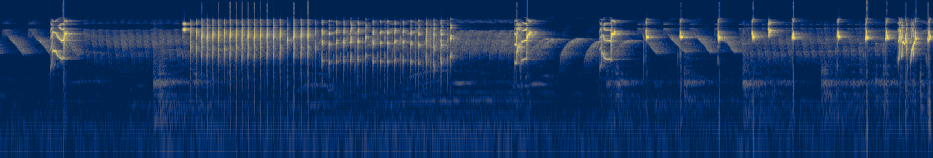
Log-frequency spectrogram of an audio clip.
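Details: Lovebird lure song, meant to set other lovebirds chattering in reply: sharp sweeping chirps, then a long, rapid, buzzy trill lasting over two seconds, followed by a series of clipped squeaky notes.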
